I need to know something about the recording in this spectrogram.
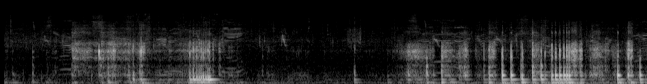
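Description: Animal calls, rough and rapidly pulsing, in two bouts: one about a second in and a longer one from about four seconds in.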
